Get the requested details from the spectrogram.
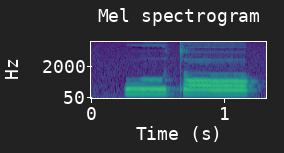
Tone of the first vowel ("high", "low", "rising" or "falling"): low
